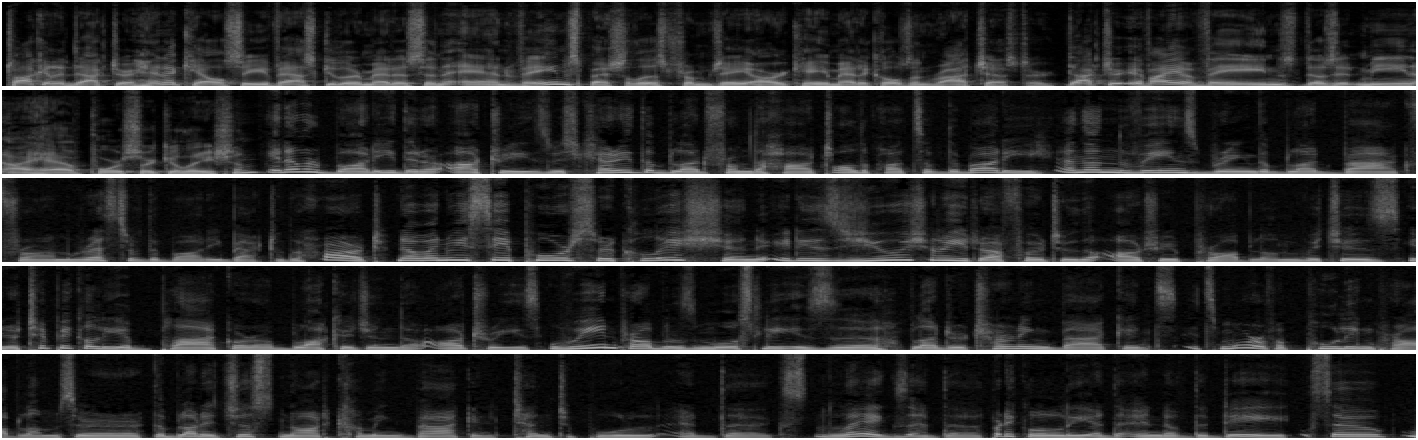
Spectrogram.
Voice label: INTERVIEW; JRK Medicals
